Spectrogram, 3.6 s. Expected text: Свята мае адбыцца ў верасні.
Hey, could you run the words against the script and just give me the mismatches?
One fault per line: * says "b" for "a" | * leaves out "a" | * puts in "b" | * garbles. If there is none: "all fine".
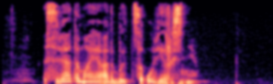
all fine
